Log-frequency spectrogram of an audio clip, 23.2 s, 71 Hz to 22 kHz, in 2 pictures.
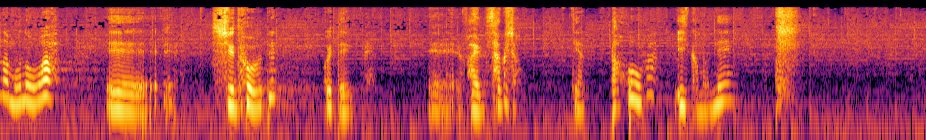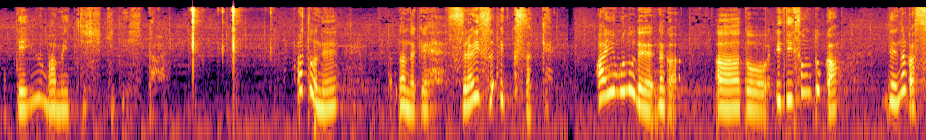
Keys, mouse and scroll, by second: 0.5 click, 2.3 right click, 5.3 click, 7.0 click, 9.4 click, 19.3 click.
